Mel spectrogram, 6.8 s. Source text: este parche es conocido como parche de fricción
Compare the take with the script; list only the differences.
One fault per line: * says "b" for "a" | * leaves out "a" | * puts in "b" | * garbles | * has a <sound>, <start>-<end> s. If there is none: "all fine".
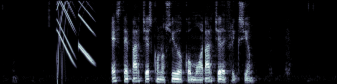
* has a chirp, 1.1-1.9 s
